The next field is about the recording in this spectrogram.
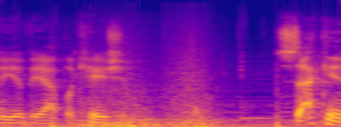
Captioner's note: video graphics whooshing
